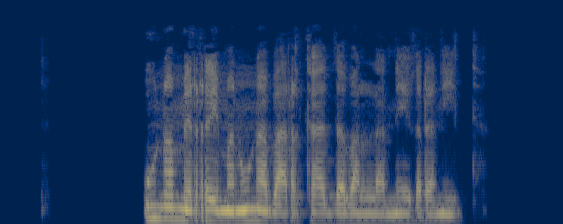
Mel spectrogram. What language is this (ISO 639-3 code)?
cat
